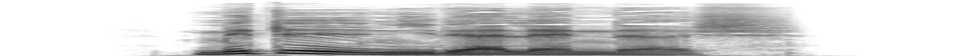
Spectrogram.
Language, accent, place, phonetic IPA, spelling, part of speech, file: German, Germany, Berlin, [ˈmɪtl̩ˌniːdɐlɛndɪʃ], Mittelniederländisch, noun, De-Mittelniederländisch.ogg
- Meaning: Middle Dutch (the Middle Dutch language)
